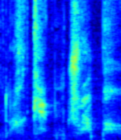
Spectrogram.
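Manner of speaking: unvoiced whisper, barely there. Real, not acted. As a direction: whisper so nobody hears. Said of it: "I can't say it too loud".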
